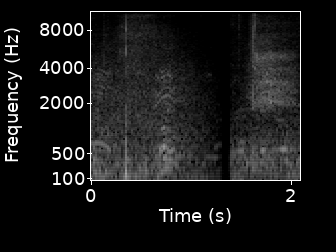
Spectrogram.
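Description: Faint ambience of a football training pitch: distant voices and a single football kick about a third of a second in. The sound fades and drops to silence a little past a second in.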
